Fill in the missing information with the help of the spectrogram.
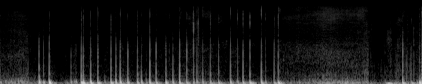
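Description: Long nails tap and scratch on a black zip-around faux leather wallet held close to the microphone, first upright and then flat. Rapid, dull, low taps come in quick bursts, ease into a softer scratching stretch, then pick up again with a few sharper taps at the end.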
